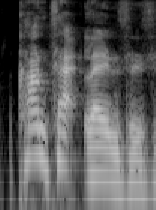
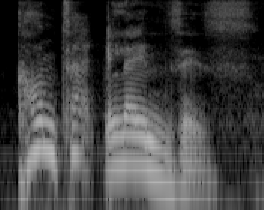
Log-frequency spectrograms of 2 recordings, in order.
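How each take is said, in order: First: Said in the usual way. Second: Slow, soft and higher, drawn out; solemn career master. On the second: Retold or imitated. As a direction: unveil it like a grand secret.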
